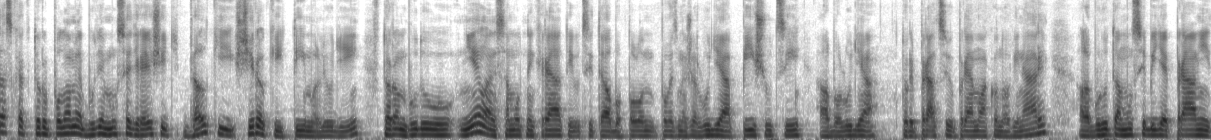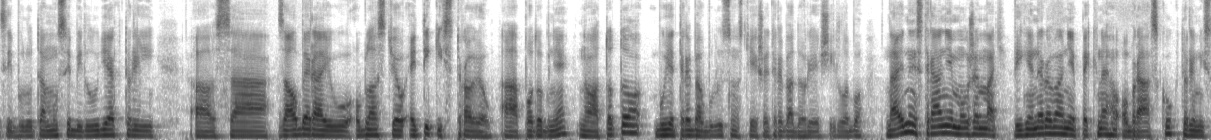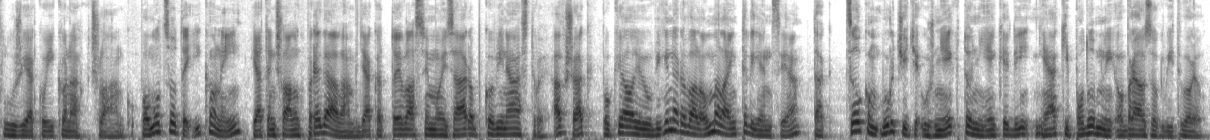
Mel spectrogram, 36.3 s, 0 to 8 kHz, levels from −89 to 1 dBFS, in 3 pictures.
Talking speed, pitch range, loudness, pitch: 170 wpm, 100-130 Hz, -19 LUFS, 110 Hz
